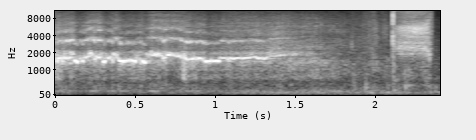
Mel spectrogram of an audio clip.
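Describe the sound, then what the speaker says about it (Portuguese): Ausom L2 Max DM electric scooter skidding under hard rear mechanical braking, new tires and unbedded pads: a sustained tire squeal that wavers and fades over about two seconds, ending with a brief scuffing burst. "Ora, vamos ao travão de trás, que neste caso é deste lado, é como as bikes."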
